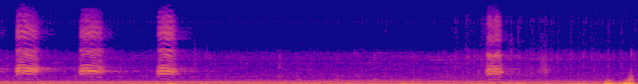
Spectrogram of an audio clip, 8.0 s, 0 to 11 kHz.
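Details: Loud crows in Northern Michigan, 14 July 2017, giving three raspy caws roughly a second apart, a lone caw later, and a dull thump at the end against constant low background hum.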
